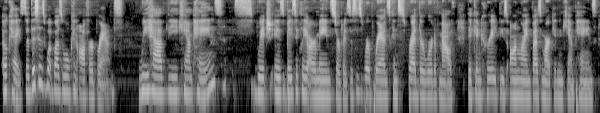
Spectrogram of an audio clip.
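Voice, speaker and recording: Quiet-voiced and nervous, a young San Francisco woman pitches her startup as its communications manager, stumbling over many ums and uhs. She keeps a steady tone at a moderate pace.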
